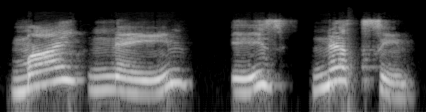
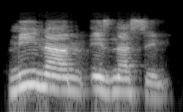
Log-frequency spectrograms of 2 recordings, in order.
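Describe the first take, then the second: First: 'My name' is said as two clear words. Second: 'My name' is run together into 'minam'. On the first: The speaker calls it right. "I say, um, my name is Nassim" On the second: The speaker calls it wrong. "I don't say Minam is Nassim"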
